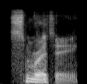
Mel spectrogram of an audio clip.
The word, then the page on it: smriti: British English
